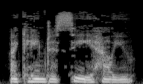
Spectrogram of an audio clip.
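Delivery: low, hesitant apology that breaks off; a hint of an uneasy man; lightly voiced lord. A narrator's reading. Luke begins an apology.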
